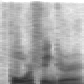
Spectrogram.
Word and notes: forefinger: American English

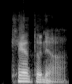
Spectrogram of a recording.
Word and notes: cantina: American English

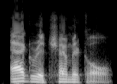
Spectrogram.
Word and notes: agrochemical: American English

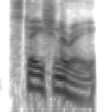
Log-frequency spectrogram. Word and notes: stationery: British English

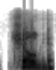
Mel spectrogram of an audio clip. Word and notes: childbed: American English

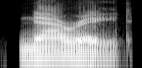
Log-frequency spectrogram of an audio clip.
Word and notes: narrate: American English

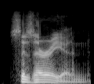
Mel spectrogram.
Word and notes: Caesarean: American English

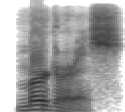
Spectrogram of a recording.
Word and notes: murderous: American English

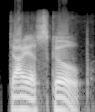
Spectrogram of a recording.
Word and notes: diascope: American English

